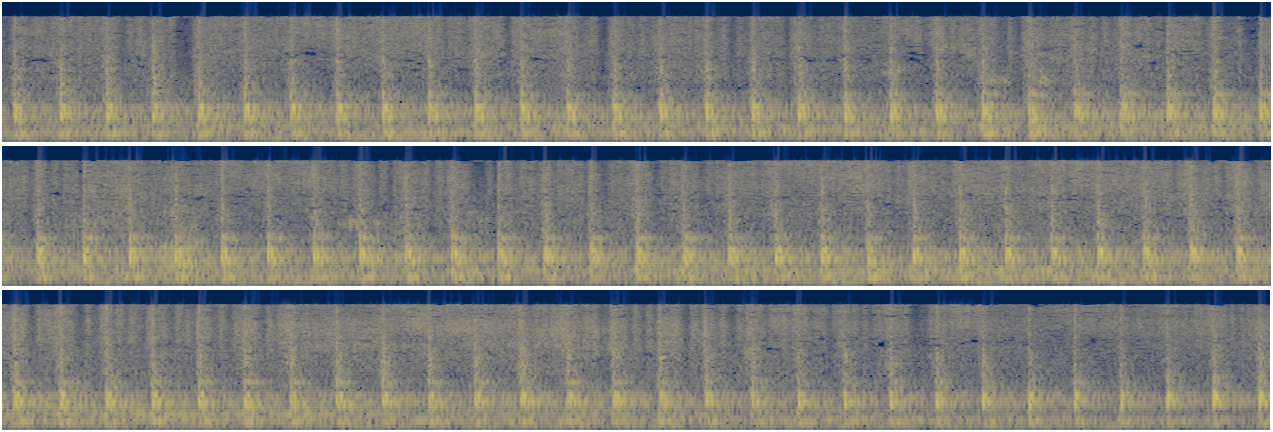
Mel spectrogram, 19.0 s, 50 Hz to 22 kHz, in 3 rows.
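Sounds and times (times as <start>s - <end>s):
injector clacking: 0.0s - 19.0s
test bench hum: 0.0s - 19.0s.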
